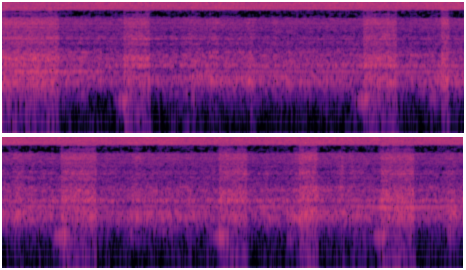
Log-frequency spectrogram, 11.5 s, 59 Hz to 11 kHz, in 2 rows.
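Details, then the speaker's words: RespiraWorks ventilator test rig on 21% oxygen blower-driven room air, resistance 20 cmH2O/L/s, compliance 20 mL/cmH2O, at 20 then 30 breaths/min, reaching plateau pressure: steady blower hum with regular rushing pulses about every two seconds; ventilator cycling. "And you can see we're still hitting the plateau pressure here, even at 20 breaths per minute. We'll go up to 30."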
